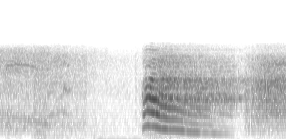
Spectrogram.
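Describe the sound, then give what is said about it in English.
Deep breathing as people breathe together: a soft airy inhale, a short silent pause, then a long voiced sigh-like exhale that drifts slightly downward in pitch before trailing into breathy air. “Let's all take a deep breath together.”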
